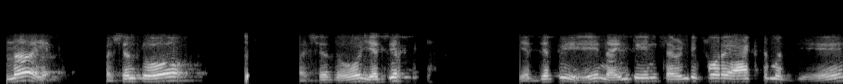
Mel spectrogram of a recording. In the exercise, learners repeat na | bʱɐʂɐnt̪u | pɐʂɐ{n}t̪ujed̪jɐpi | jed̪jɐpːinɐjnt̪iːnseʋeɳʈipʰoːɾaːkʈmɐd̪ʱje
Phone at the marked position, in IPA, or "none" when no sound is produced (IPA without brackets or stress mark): n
